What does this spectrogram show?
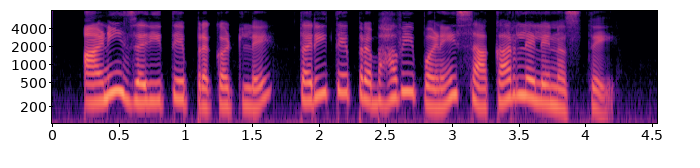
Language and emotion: Marathi, neutral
